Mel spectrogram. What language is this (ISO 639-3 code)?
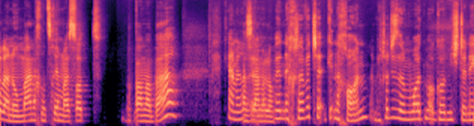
heb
